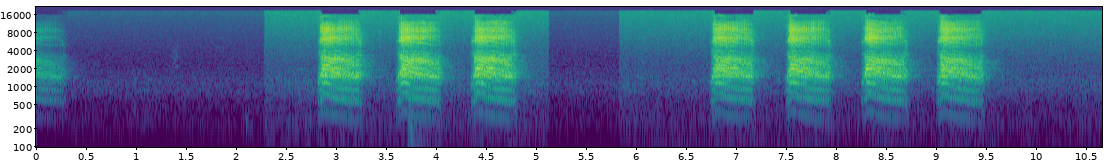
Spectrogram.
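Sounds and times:
crow cawing: 0.0 - 0.4, 2.8 - 5.0, 6.7 - 9.6.

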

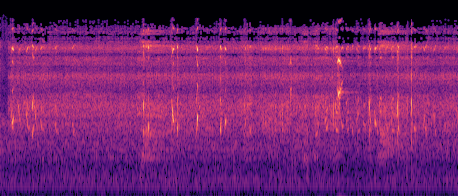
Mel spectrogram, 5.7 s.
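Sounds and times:
Willie wagtail singing: 0.1 - 1.0, 1.8 - 5.6.

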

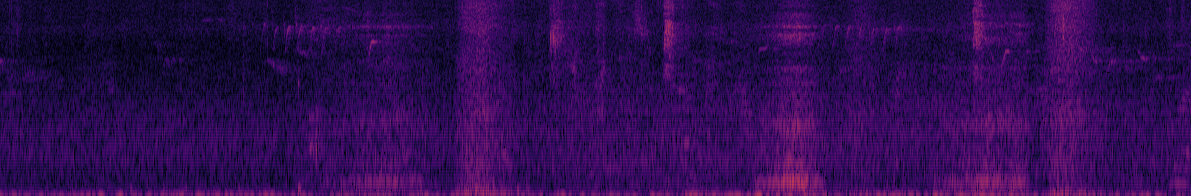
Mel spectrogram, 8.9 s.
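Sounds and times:
donkey snorting breath: 2.4 - 8.8.

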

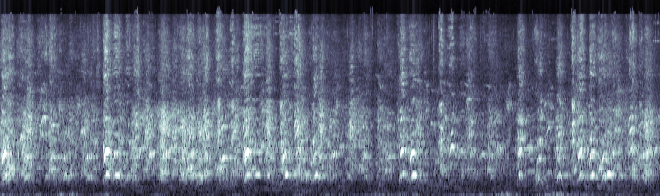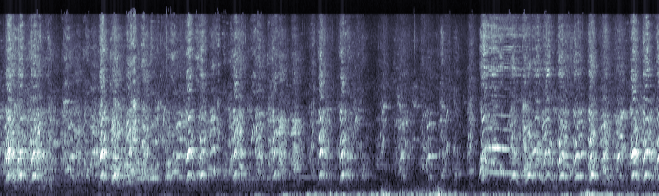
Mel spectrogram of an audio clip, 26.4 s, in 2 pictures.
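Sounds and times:
dogs barking in a shelter: 0.0 - 26.3.

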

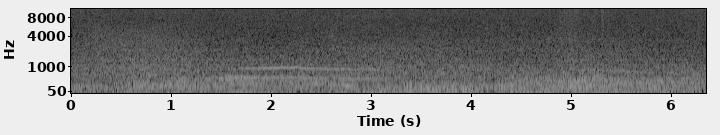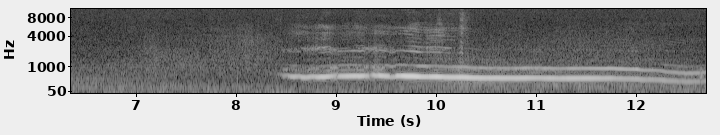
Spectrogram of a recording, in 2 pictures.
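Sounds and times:
grey seal wailing: 8.5 - 12.6.

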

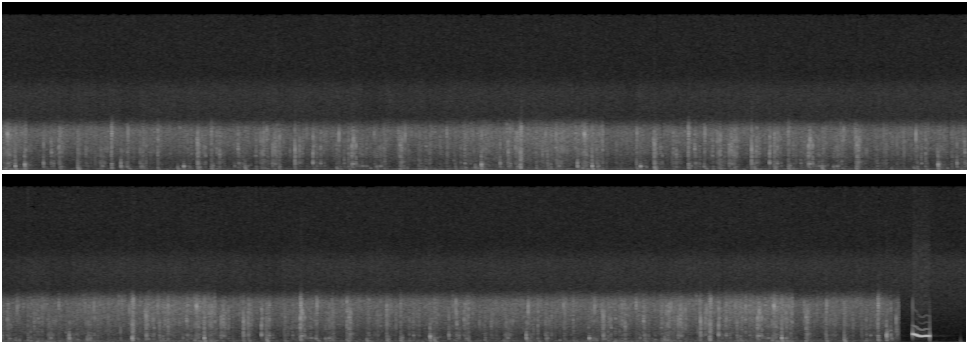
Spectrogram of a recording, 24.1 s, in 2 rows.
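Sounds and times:
horse hoofbeats: 0.0 - 23.7.

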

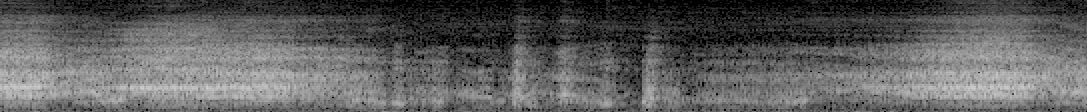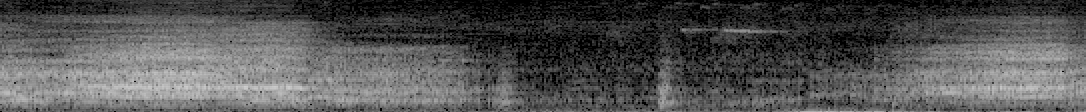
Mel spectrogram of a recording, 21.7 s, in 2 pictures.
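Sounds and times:
howler monkey roaring in a jungle: 0.0 - 16.7, 17.4 - 21.7.

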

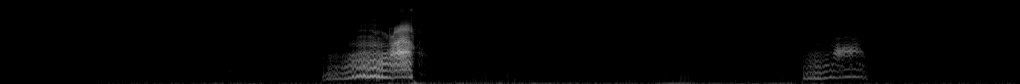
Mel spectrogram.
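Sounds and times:
cat meowing: 3.2 - 4.2, 8.0 - 8.8.

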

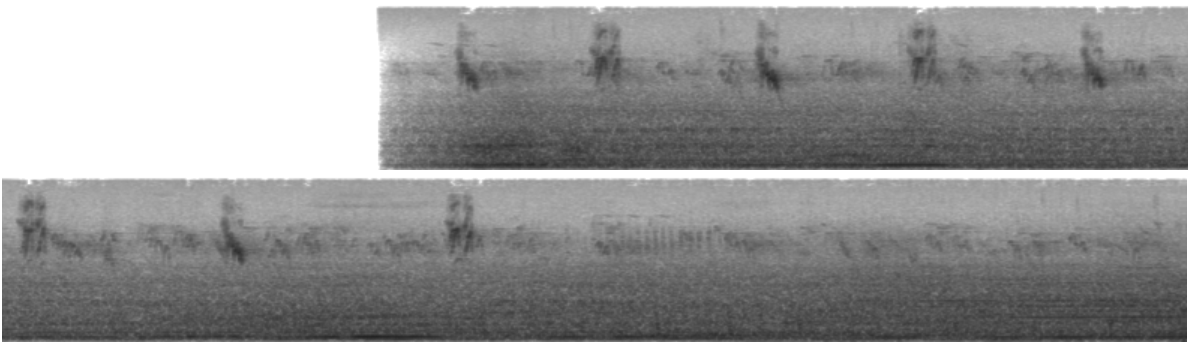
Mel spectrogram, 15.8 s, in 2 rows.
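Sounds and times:
sparrows giving brief high chirps: 2.6 - 15.8.

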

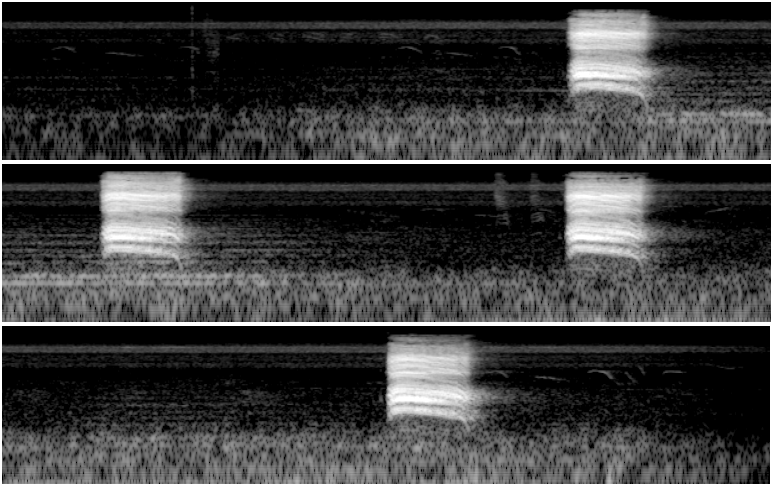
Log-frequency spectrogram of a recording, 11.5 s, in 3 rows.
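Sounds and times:
crow giving harsh raspy caws: 2.8 - 3.3, 4.3 - 4.8, 6.6 - 7.2, 9.6 - 10.2.

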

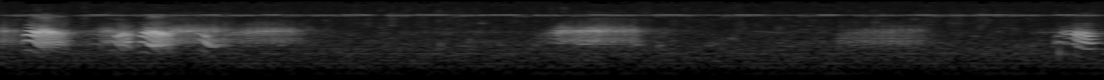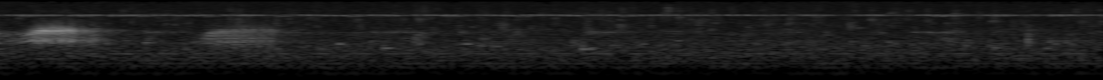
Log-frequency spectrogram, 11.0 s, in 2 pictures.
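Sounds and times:
frogs croaking: 0.0 - 7.8.

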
